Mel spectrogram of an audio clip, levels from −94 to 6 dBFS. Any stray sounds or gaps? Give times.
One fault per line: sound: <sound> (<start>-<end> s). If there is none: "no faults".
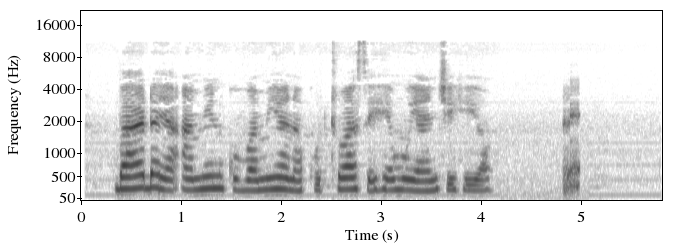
sound: laugh (4.8-5.0 s)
